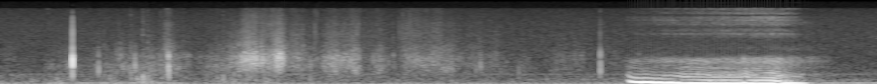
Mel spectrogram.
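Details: Sleeping golden retriever dog snoring.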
